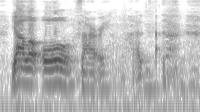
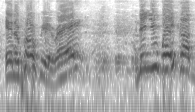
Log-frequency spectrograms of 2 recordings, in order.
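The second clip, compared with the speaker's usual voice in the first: usual speaking voice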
